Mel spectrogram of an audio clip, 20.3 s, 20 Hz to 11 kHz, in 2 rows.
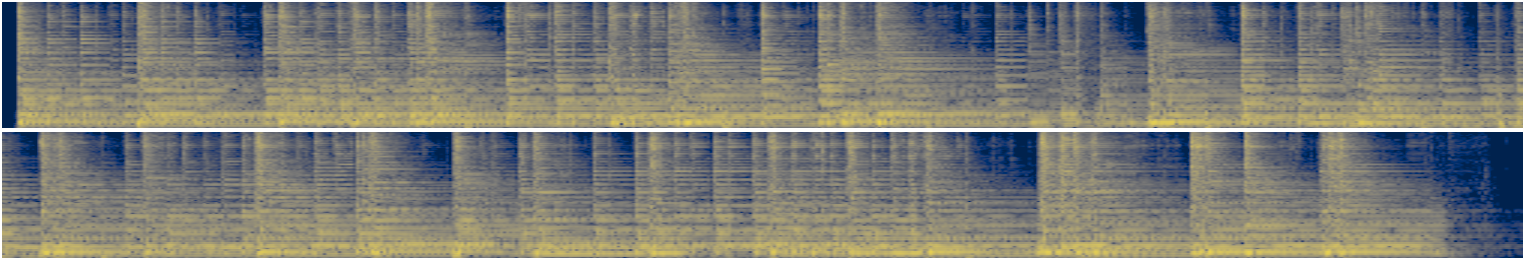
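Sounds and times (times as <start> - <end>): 
spruce and rosewood acoustic guitar: 0.1 - 20.2.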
